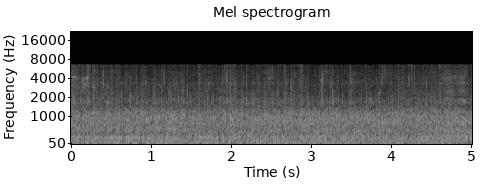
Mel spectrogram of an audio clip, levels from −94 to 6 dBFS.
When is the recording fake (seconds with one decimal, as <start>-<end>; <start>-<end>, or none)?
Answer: 0.0-2.9; 3.8-5.0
